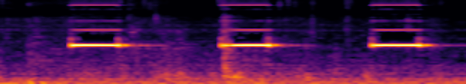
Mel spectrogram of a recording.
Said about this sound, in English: sounds like the broccoli in the microwave is done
